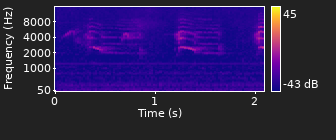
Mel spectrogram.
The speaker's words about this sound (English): whose birds are making noises? That's mine. I thought it was coming from you guys, and I'm like, the bird song. Should I close my window, or is that going to be annoying?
